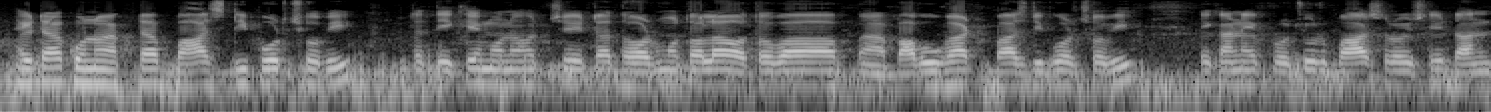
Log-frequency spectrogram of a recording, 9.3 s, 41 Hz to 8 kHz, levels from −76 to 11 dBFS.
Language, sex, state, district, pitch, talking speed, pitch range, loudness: Bengali, male, West Bengal, Kolkata, 145 Hz, 155 wpm, 140-150 Hz, -16 LUFS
